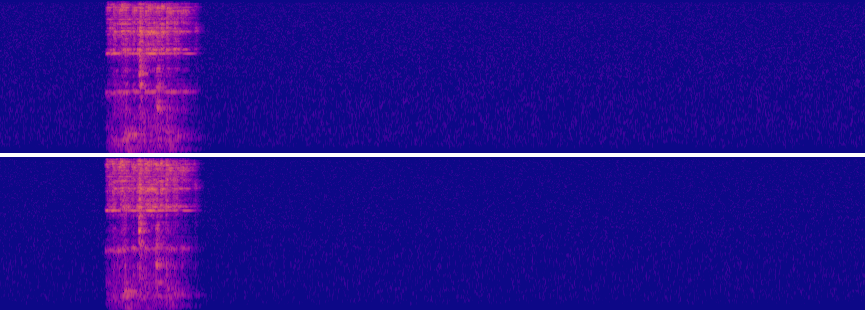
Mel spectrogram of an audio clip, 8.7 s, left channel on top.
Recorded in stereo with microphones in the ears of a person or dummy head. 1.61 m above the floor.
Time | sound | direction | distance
1.1 | a dropped coin | 45° right (ahead or behind) | 1.3 m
